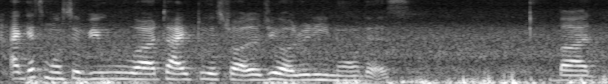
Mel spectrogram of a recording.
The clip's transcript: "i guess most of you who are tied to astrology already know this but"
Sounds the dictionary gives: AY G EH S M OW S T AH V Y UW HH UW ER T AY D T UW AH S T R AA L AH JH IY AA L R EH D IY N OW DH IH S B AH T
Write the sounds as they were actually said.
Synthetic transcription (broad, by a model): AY G EH S M OW S T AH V Y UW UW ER T AY D T UW AH S T R AA L AH JH IY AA L R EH D IY N OW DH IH S B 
